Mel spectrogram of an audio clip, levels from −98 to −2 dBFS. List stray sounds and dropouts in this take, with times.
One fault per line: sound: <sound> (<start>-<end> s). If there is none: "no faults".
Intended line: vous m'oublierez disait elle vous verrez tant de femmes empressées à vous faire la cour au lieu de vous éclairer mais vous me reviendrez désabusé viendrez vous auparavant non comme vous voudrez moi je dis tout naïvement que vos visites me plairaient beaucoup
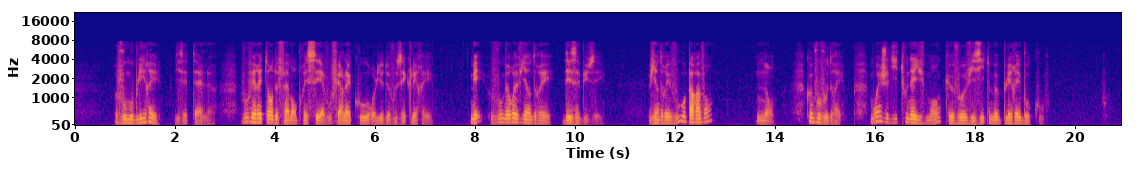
no faults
